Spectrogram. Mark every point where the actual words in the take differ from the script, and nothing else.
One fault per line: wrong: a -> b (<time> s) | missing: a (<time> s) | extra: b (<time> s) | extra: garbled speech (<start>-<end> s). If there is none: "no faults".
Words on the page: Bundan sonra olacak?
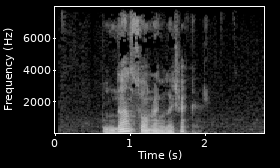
no faults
